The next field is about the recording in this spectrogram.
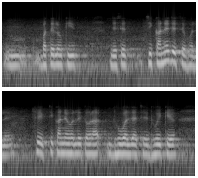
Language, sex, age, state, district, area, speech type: Maithili, female, 18-30, Bihar, Begusarai, rural, spontaneous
